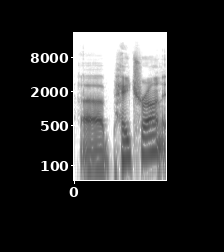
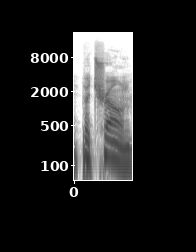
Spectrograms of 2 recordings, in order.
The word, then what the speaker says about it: Patreon: Follow us over onto Patreon. Is Patreon, right? I always say it wrong. I think that's the southern pronunciation. Patreon. Yeah. I wanted to say Patron, but I know that's not right.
